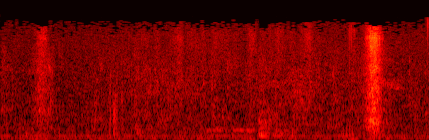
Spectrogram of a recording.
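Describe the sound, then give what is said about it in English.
A couple of short nasal sniffles, a faint one early and a sharper, louder one near the end, over a quiet, steady background hum with no talking. “Excuse me, I had the sniffles this morning.”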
